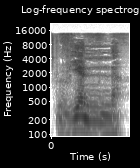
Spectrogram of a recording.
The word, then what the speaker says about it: viennent: And for their coming, you have the E-N-T, but it's spelled V-I-E-N-N-E-N-T, which is pronounced Vienne. – Vienne. – Yes. It so happens that Vienne, their coming, has the same sound as in French, the city of Vienna is called Vienne. – Vienne. – V-I-E-N-N-E.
